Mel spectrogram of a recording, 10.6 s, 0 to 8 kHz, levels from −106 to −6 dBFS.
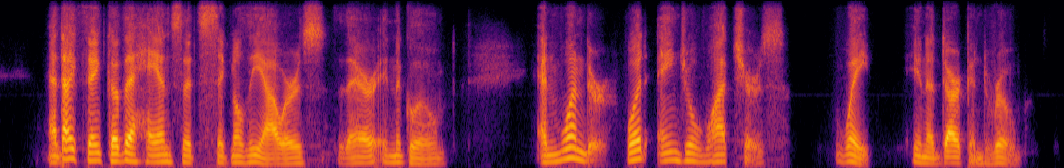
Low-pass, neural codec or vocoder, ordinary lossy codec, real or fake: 7.2 kHz; codec, 16 kHz, 0.5 kbps, X-Codec, HuBERT features, trained on LibriSpeech; Opus, 16 kbps; fake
